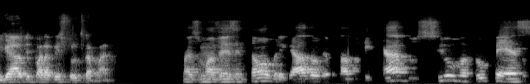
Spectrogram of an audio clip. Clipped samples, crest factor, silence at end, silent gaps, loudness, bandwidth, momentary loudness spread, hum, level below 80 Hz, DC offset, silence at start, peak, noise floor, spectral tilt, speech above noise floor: under 0.1%; 16 dB; 0 s; none; -17 LUFS; 10.5 kHz; 11 LU; none; -70 dBFS; under 0.1%; 0 s; -2 dBFS; -84 dBFS; -4.5 dB/octave; 68 dB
